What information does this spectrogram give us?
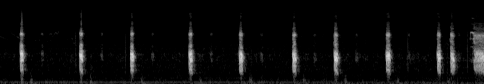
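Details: Red-legged partridge singing: harsh, chuffing notes repeated steadily about twice a second, each a short broad burst, ending in a quick pair and a longer rasping note; quiet background.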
